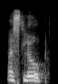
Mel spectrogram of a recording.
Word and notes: aslope: Indian

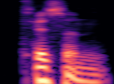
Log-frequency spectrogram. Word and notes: ptisan: American English

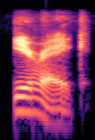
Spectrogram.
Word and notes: earache: American English

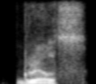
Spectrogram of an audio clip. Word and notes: grilse: British English

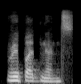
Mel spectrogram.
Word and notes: repugnance: Indian

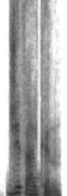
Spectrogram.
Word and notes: gyrfalcon: Indian

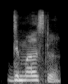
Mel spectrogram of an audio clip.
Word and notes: demersal: Indian

